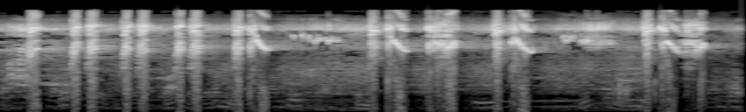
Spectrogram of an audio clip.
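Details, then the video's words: Champion long-tailed shrike song used as a training model for other birds: sharp, high, scratchy chips and rasping bursts in quick irregular runs, with brief buzzy trills between them, on a faint hissing background. "Masteran Burung Cendet Juara"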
